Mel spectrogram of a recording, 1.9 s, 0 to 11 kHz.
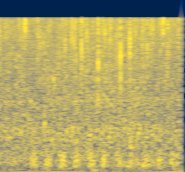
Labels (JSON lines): {"label": "biophony", "recorder": "SoundTrap 500"}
